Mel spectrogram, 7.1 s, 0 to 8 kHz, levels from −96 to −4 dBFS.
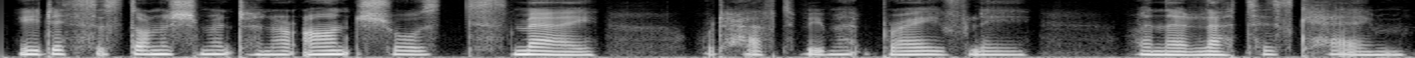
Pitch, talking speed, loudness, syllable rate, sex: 185 Hz, 145 wpm, -19 LUFS, 4.3 syllables/s, female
